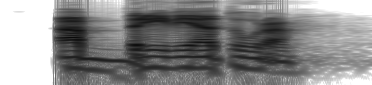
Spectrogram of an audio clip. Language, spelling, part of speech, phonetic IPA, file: Russian, аббревиатура, noun, [ɐbrʲɪvʲɪɐˈturə], Ru-аббревиатура.ogg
